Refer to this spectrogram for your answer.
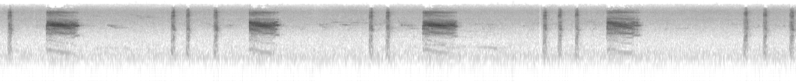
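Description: A squirrel's call comes as rasping, buzzy bursts, each under a second long, repeated roughly every four seconds. Short dry clicks and ticks fall between the bursts, and the background is otherwise quiet.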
